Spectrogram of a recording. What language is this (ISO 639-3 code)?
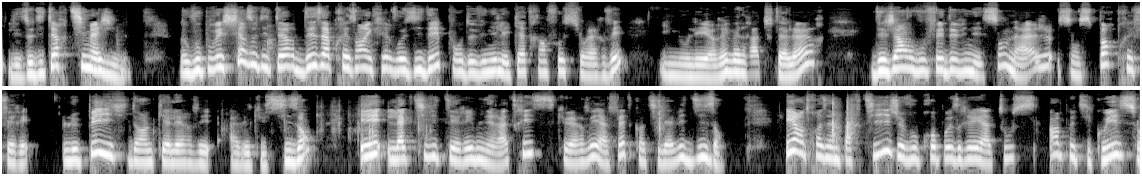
fra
